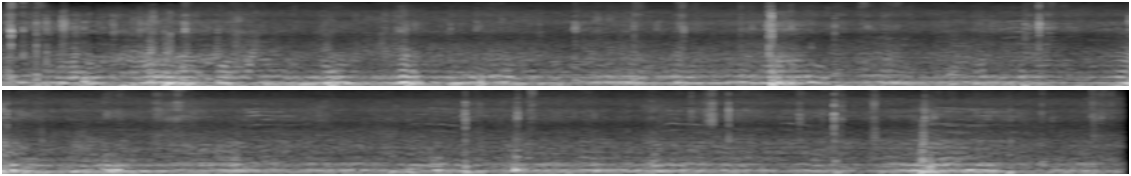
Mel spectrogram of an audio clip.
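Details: Honey bees droning steadily around an opened hive as frames of young brood are pulled and moved to make a split, the hum swelling slightly at times, punctuated by sharp clicks of frame handling.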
